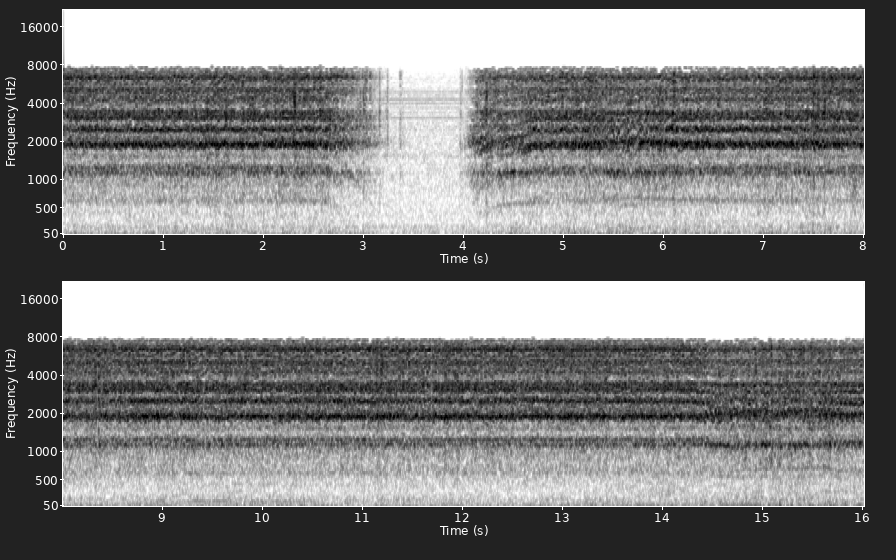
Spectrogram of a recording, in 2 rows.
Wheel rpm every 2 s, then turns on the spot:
160, 80, 130, 160, 160, 160, 160, 160.
none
